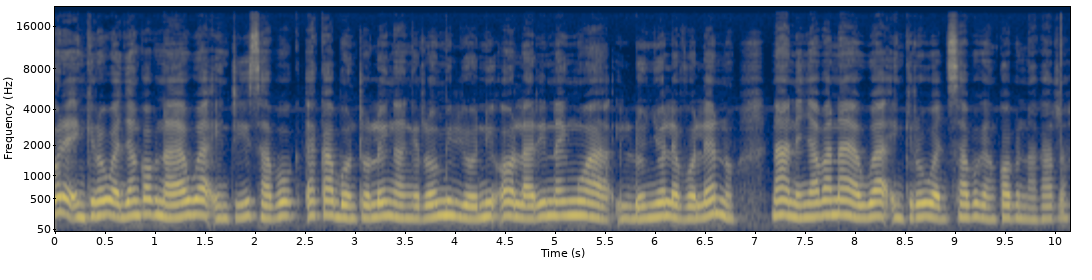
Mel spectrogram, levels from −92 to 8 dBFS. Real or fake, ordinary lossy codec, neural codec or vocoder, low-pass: real; none; none; 19.8 kHz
